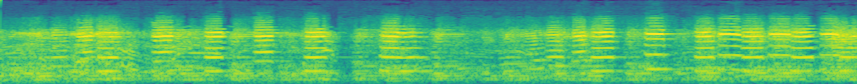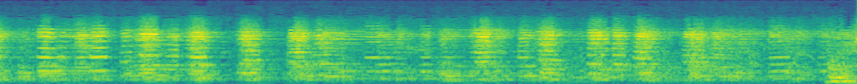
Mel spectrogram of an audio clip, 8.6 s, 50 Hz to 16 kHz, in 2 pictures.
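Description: Early-1930s cartoon soundtrack band playing a lively instrumental tune with brass to the fore, on a quick, steady beat.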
